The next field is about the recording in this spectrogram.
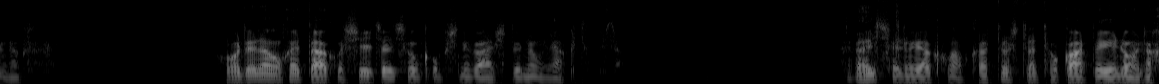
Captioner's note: speaking Dakota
